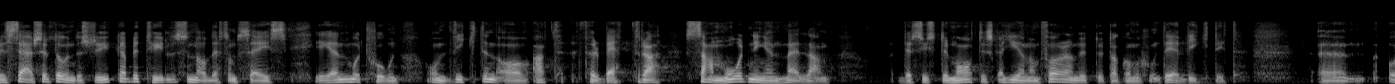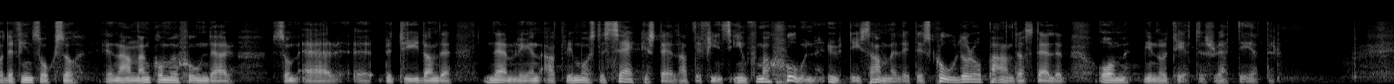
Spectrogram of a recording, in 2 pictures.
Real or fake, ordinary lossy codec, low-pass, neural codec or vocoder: fake; none; none; codec, 16 kHz, 6 kbps, DAC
